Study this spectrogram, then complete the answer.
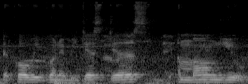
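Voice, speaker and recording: Audible echo from the room surrounds the voice. A man talks at a medium pitch. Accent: non-native. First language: not English. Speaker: covid survivor sharing his story. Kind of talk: live stream monologue. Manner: halting.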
